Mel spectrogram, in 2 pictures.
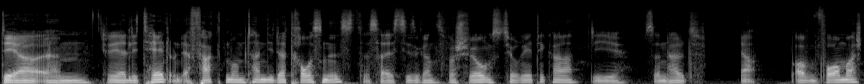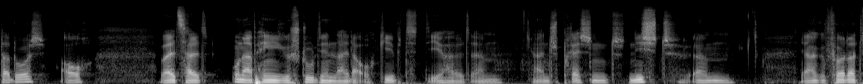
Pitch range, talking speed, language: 90-105 Hz, 135 wpm, German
